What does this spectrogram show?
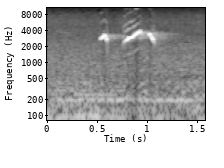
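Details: Morning training song of the Javan grey-throated white-eye, meant to make captive birds sing fast: a short whistle, then a rising slurred note and a dropping one, clear and high over a quiet background.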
